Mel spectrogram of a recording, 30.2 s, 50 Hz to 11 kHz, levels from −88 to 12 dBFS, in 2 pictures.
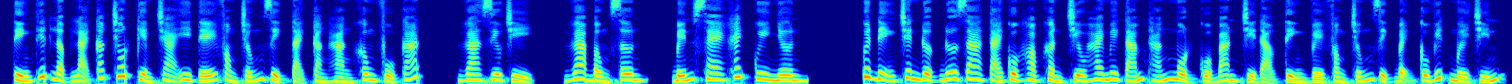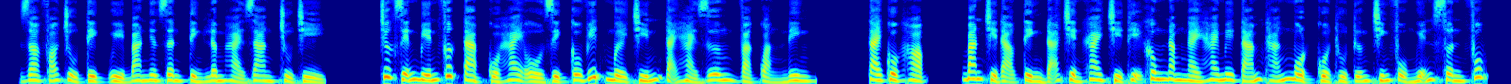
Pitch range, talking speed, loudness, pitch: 185-225 Hz, 220 wpm, -24 LUFS, 200 Hz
